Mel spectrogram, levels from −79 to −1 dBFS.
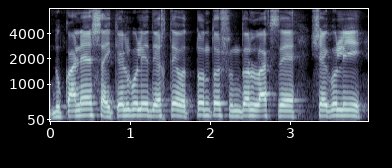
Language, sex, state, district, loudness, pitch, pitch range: Bengali, male, Assam, Hailakandi, -15 LUFS, 150 Hz, 145-160 Hz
